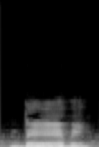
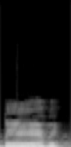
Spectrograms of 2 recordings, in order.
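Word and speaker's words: देवि: यहाँ देवी छोटा है तो वी जल्दी बोलना है, देवी जननी परा। लय से बोलेंगे, अर्धमात्रा स्थिता नित्या यानुच्चार्या विशेषतः त्वमेव संध्या सावित्री त्वं देवी जननी परा। ये देवी संबोधन का रूप है, इसलिए ह्रस्व है यहाँ पर।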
